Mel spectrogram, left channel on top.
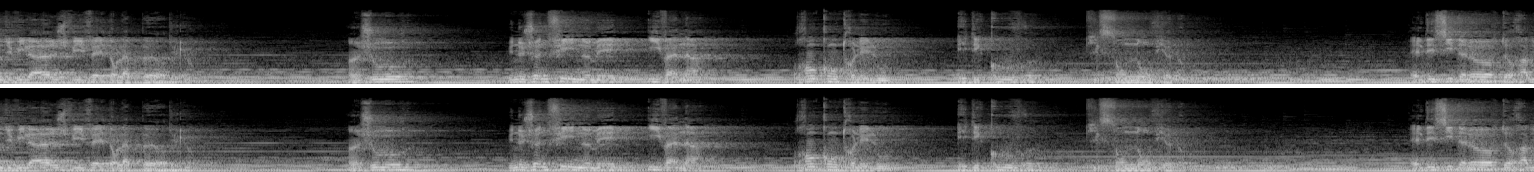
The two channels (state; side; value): normal; both; correlation 0.74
